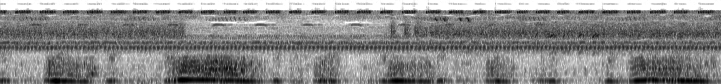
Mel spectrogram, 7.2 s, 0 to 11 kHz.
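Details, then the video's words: Lion roaring at night around 9 PM on 13 February 2014 at Pete's Pond, Mashatu Game Reserve, Botswana; deep, low grunting roar bursts repeat roughly every second or two over a steady hiss, with frog-like croaks in the background. "Lion's Roaring"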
